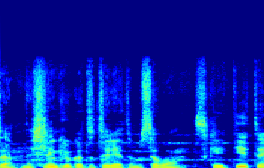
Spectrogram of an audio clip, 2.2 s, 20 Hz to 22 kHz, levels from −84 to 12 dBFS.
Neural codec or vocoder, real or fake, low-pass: none; real; 14.4 kHz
